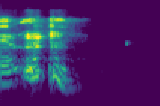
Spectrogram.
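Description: A man's voice finishing a word, then a short two-part throat clearing about half a second in, followed by about a second of near silence.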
